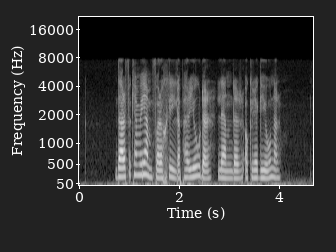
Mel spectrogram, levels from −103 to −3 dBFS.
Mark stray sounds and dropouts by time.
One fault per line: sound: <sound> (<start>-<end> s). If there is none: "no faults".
no faults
